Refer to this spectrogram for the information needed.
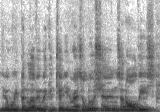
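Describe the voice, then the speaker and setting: Audible echo from the room surrounds speech delivered fairly quickly. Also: man. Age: 70s. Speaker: constituent voicing complaint. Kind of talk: in-person complaint to a staffer. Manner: emphatic.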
